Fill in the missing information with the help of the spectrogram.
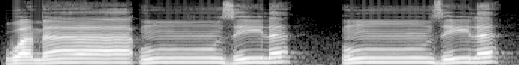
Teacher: منفصله [موسیقی] وز مثل این انزله خوانده میشه و بعد از بعد از نون ساکن ز آمده و زا از حروف اخفا هست اخفا میشه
